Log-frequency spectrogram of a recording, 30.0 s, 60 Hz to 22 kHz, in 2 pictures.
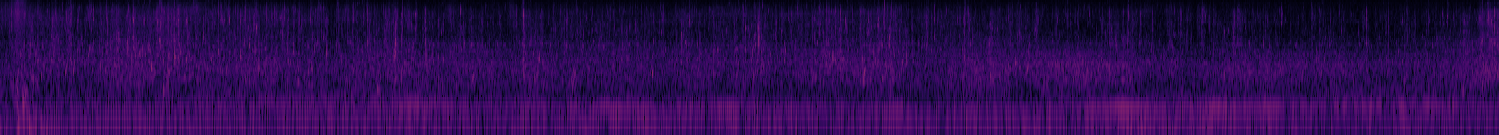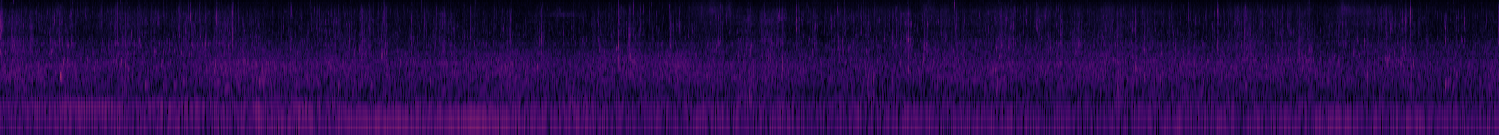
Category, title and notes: Soundscapes > Nature
waterfront rocky seashore waves close
Calm sea waves crashing on big rocks. Distant big sandy beach waves can be heard on the left. Deep humming from a big ship of some kind far away can be heard on the right. Recorded on Zoom H2e, with 120° pick-up pattern.
close, rocks, sea, seaside, shore, waves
